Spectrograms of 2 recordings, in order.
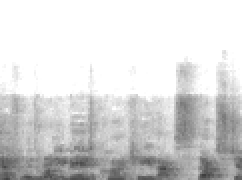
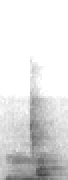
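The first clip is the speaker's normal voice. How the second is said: blown kiss; 3 semitones higher than usual. Real, not acted. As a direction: blow the listeners a smacking kiss. Blows a kiss to viewers.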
